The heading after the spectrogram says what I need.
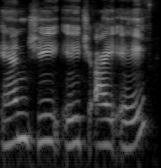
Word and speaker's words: Nghia: They're from, I don't believe you pronounce the N, but it's NGHIA.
